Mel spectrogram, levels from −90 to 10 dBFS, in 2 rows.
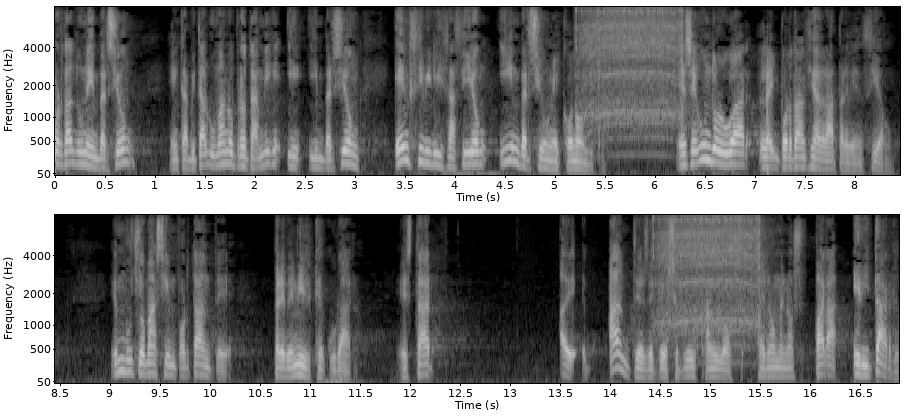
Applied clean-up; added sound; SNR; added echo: none; Engine / Drill; 7 dB; none.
